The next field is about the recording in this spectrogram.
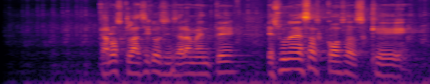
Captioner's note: Spanish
